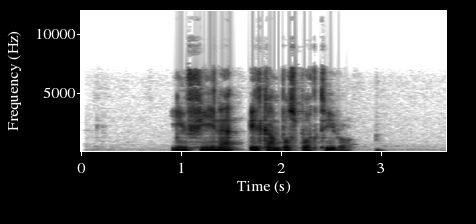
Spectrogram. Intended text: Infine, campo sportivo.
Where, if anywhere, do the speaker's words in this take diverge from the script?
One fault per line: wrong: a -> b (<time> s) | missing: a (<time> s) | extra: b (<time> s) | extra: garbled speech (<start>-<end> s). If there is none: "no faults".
extra: il (1.6 s)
